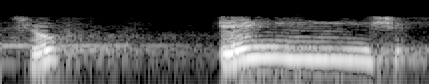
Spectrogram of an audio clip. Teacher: هنخفي وهنغن والغنة بمقدار حركتين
